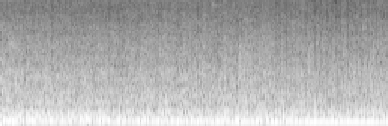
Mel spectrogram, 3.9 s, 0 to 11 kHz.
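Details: Barn-find Monte Carlo SS with a 383 V8, revived. A deep, even rumble at steady idle without knocks, ticks or misfires; healthy.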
